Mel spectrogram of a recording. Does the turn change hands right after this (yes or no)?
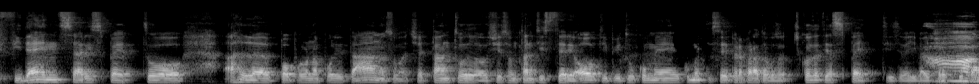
yes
